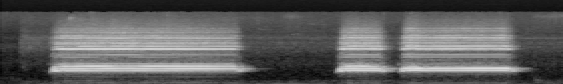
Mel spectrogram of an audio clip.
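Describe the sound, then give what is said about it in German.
A loud, shrill whistle sounds three times: one long sustained blast, a brief pause, then a short toot followed by a longer one, rich and steam-whistle-like, with no talking. “Das ist die Pfeife, die ihr normalerweise kennt als die Spoiler-Pfeife im Pixelbook-Podcast”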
